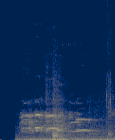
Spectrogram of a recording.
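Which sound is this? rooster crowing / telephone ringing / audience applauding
rooster crowing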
